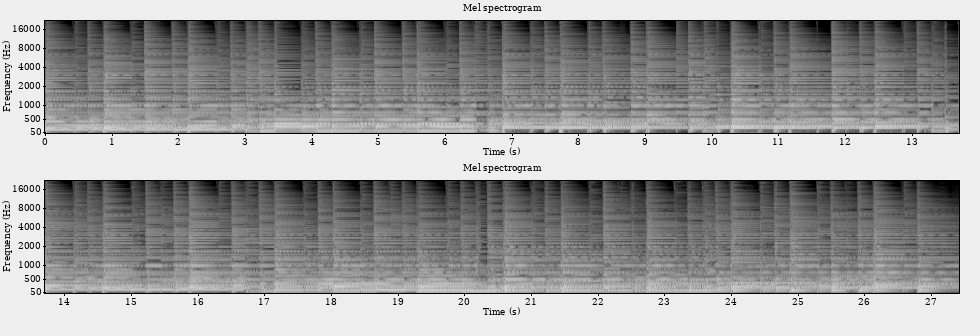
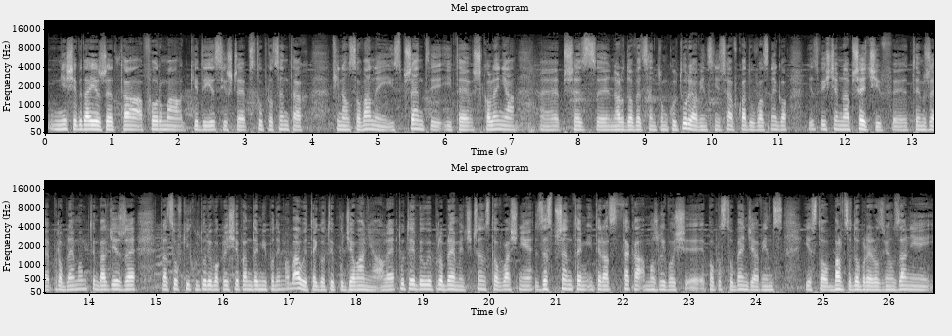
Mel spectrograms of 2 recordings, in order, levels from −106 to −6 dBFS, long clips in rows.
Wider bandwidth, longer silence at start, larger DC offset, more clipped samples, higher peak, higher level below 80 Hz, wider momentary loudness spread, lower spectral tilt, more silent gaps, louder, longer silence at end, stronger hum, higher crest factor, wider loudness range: first, over 20 kHz vs 13 kHz; about the same, 0 s vs 0.05 s; neither; neither; second, -12 dBFS vs 0 dBFS; about the same, -46 dBFS vs -50 dBFS; second, 5 LU vs 8 LU; about the same, -5.5 dB/octave vs -5.5 dB/octave; neither; second, -30 LUFS vs -20 LUFS; about the same, 0 s vs 0 s; neither; about the same, 18 dB vs 20 dB; about the same, 2 LU vs 3 LU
